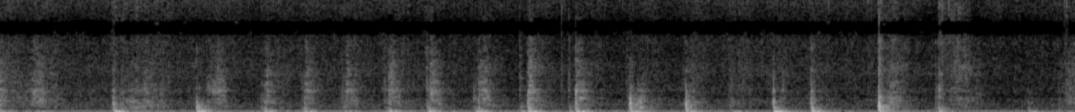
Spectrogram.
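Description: Spatula scraping and tapping against a nonstick frying pan as scrambled eggs are stirred, about two to three strokes a second with an uneven rhythm.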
